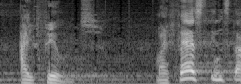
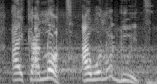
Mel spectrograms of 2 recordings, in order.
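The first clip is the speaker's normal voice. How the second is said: louder, emphatic refusal; firm refusal; 3 semitones higher, 6 dB louder than usual. Retold or imitated. Priest telling the bishop he won't, loud and firm. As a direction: put your foot down with the bishop.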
